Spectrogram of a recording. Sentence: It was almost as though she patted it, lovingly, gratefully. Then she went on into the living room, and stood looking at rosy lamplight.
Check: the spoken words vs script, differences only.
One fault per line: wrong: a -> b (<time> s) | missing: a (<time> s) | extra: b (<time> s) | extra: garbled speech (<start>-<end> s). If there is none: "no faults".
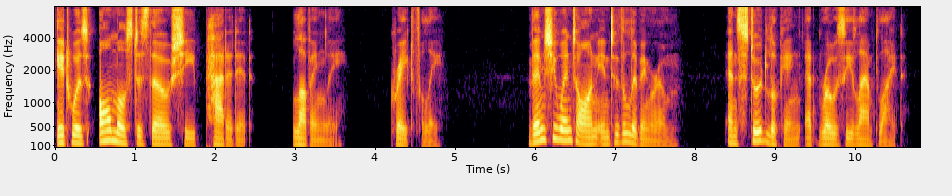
no faults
